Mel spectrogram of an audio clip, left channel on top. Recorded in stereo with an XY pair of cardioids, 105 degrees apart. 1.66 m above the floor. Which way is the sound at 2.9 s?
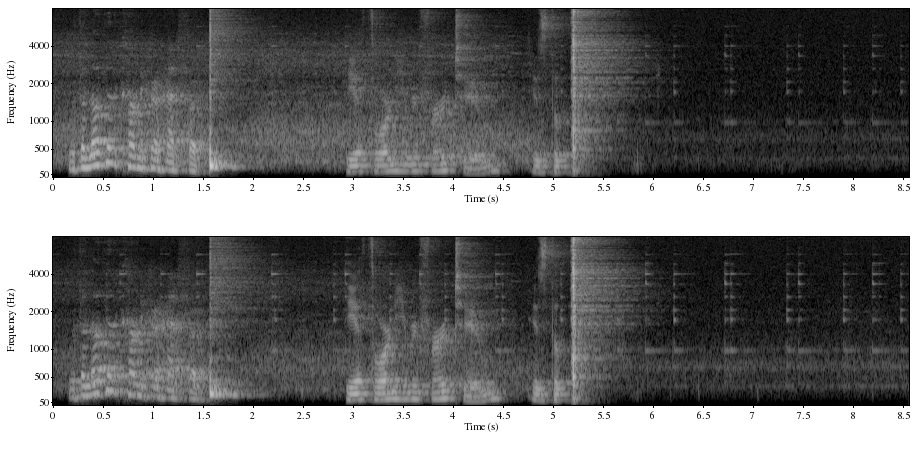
25° right.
